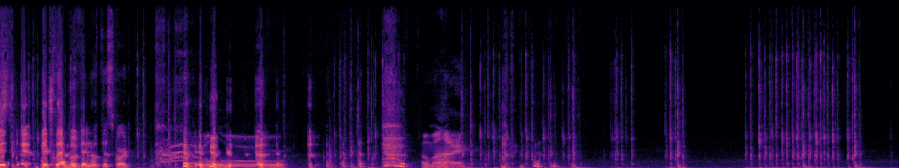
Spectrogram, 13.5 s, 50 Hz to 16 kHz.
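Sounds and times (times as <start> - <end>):
typing on a computer keyboard: 0.0 - 1.2, 2.0 - 2.9, 4.2 - 6.0, 6.9 - 10.4, 11.2 - 13.4
low steady hum: 0.0 - 13.4
speech: 0.1 - 4.2, 5.4 - 7.2, 7.8 - 8.7
laughter: 2.3 - 6.2, 7.5 - 8.5.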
